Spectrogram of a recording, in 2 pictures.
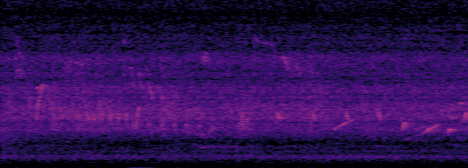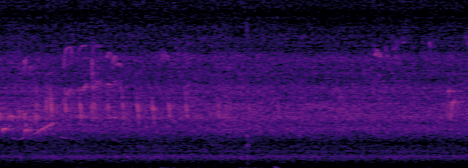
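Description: Faint birdsong over a quiet outdoor background: scattered short high chirps and falling notes, with a quick run of rapid notes about four to five seconds in.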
